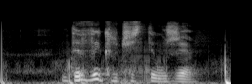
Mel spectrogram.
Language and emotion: Russian, angry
